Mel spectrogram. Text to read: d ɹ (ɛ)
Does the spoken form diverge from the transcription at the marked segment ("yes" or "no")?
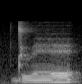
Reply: no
